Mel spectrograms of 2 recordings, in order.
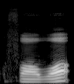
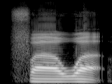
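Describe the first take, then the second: First: The lips round early, colouring the vowels toward o. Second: The lips stay neutral, keeping an open a vowel. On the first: The speaker calls it wrong. "Jangan keburu pengen mengucapkan huruf waw ya" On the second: The speaker calls it right. "dibiarkan di posisi normal si bibirnya"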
